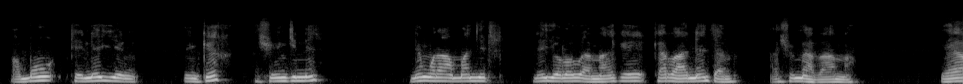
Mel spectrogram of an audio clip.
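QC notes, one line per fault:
Throughout: mains buzz, a raspy 60 Hz hum with harmonics into several kHz, about 40 dB below the speech; spectrogram shows evenly spaced horizontal lines.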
